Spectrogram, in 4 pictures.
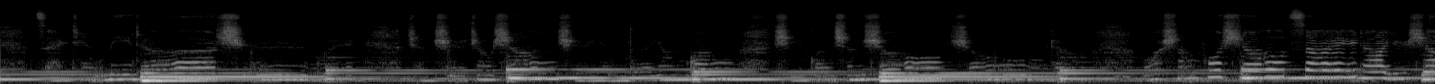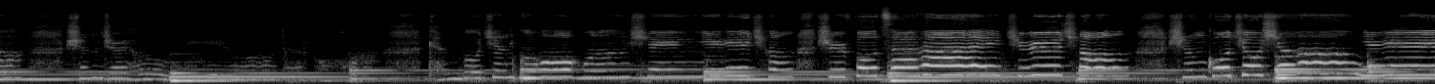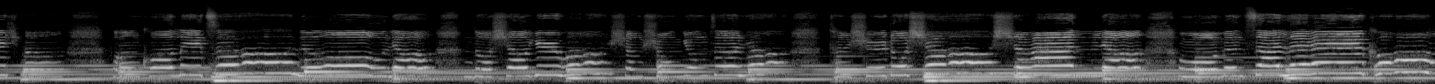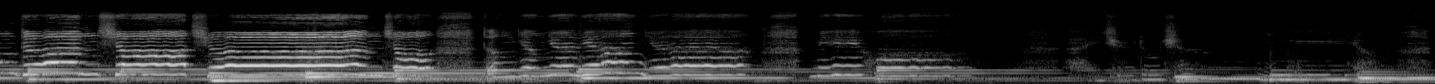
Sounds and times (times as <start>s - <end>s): Music: 0.0s - 57.4s.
